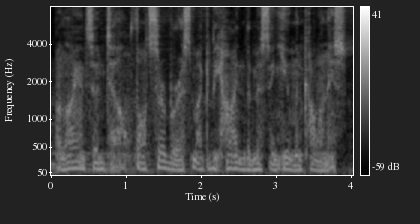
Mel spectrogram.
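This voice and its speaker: A man's voice: lowish voice, fairly quick, creaky, music in the background. An actor playing a stern male soldier who feels betrayed, speaking in a hurt, accusing, controlled way. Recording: game audio with loud score behind.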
